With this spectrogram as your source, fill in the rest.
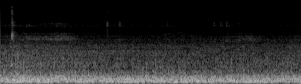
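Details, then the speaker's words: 2010 Kia Soul after passenger-side CV axle replacement, road test at about 70 mph: steady road and tyre rumble with no wonk or drone, though the noise was previously heard above 30–40 mph; the axle sounds normal. "I don't hear it at all I don't hear that wonk sound, you know. So hopefully, hopefully we got it, you know."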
